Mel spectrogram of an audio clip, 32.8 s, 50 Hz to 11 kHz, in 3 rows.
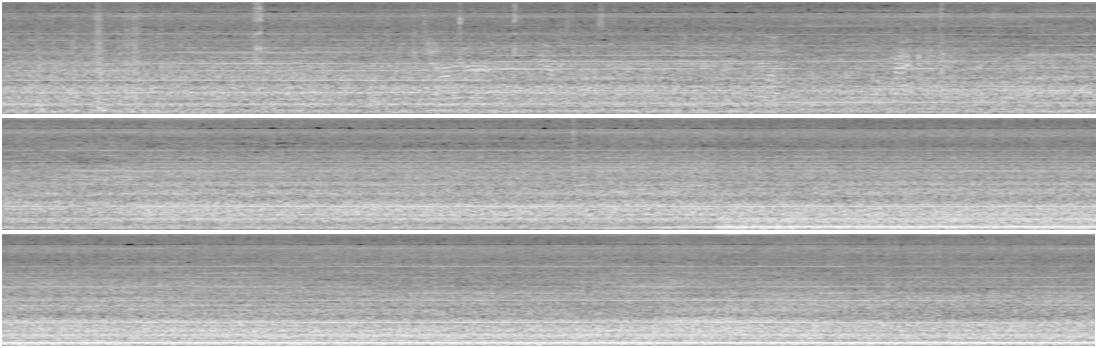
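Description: GE H80 turboprop engine of a DHC-3 Otter floatplane running at low power while taxiing on the water, heard inside the cockpit. About eighteen seconds in, a steady low drone comes in and the engine sound steps up louder, then holds steady.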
